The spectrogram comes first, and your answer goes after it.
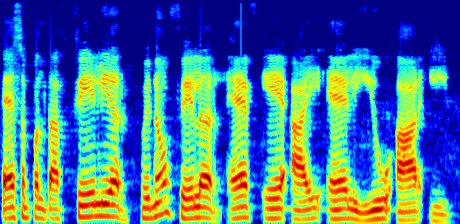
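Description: Taking things slowly, this man runs a chatty, joking English vocabulary class for exam preparation, spelling each word letter by letter. His pitch is medium and his tone steady, captured on slightly dull lo-fi audio.

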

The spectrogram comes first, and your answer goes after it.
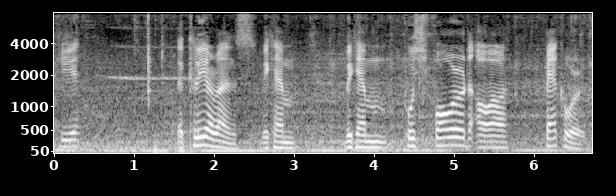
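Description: A man giving a product walkthrough of a go kart outdoors, speaking halting English with many fillers and restarts. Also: mid-range voice. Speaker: factory sales rep showing a go kart. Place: outdoors beside go karts on pavement. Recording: outdoor camera audio with background noise.

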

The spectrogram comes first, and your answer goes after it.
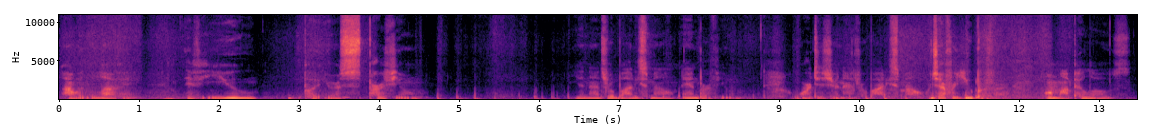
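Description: A young man playing a devoted, clingy lover in a whispered role-play, giving soft, intimate, affectionate pillow talk up close. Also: little pitch movement, unhurried, pauses often. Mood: longing, sensual. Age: young adult. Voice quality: soft, breathy whispering mixed with low murmur. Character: devoted, clingy, tender male lover at bedside. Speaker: ASMR creator. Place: living room couch, indoors.

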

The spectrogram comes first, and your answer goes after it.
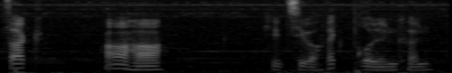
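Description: A man with a fairly low voice talks through his gameplay in a loose, chatty way. He mutters to himself and sometimes bursts out loudly. There is a faint hiss under the recording. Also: normal speed. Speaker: let's play gamer. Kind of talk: casual gameplay commentary.

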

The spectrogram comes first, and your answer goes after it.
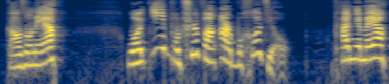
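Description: A woman voicing an arrogant, boorish male general who shouts and brags, in a dry, slightly dull recording. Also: sits high, big pitch swings, fairly quick, dry recording, exaggerated voice. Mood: bullying. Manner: bullying, shouting, boastful.

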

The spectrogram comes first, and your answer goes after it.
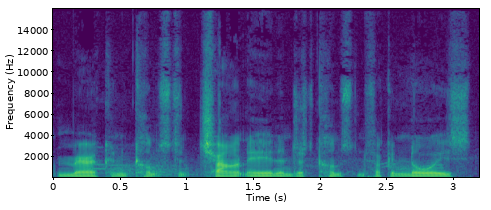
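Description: A middle-aged man hosts a podcast, delivering loose, rambling play-by-play of a match at a moderate pace over slight background noise. A native English speaker, he swears casually and his voice lifts with excitement at the big moves.

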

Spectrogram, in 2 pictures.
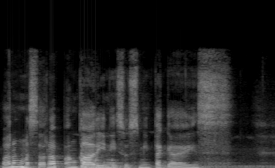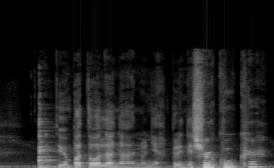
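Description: A woman's voice: medium pitch, noisy background. A woman in her thirties from the Philippines, chatting to her vlog audience as a mother at home, laughing often and slipping into English. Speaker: vlogger and mother. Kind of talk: casual chat to camera.

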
